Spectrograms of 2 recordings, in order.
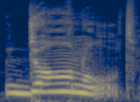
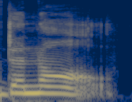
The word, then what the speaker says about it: Donal: caretaker Donald Delaney not Donald mind you there's no D at the end so it's pronounced danal that's the way you're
